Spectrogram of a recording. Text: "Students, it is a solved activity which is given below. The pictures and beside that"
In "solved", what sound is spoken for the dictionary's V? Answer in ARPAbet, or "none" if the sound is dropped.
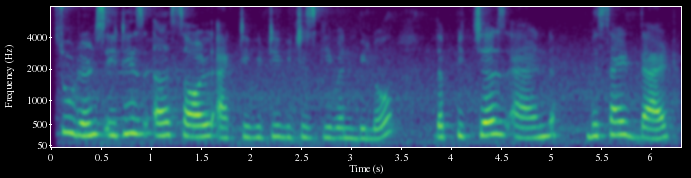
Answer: none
